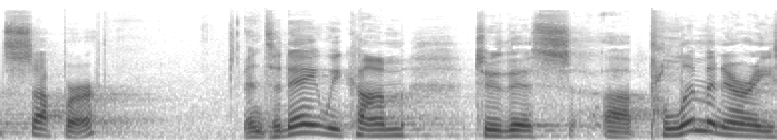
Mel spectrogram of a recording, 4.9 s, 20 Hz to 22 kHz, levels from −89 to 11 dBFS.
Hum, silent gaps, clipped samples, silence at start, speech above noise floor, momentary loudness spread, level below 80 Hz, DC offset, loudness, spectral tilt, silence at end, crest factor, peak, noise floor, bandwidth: none; none; under 0.1%; 0 s; 36 dB; 10 LU; -74 dBFS; under 0.1%; -22 LUFS; -4 dB/octave; 0 s; 18 dB; -6 dBFS; -58 dBFS; 16 kHz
